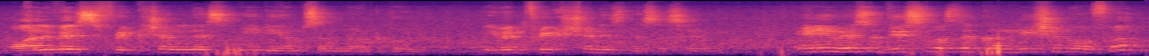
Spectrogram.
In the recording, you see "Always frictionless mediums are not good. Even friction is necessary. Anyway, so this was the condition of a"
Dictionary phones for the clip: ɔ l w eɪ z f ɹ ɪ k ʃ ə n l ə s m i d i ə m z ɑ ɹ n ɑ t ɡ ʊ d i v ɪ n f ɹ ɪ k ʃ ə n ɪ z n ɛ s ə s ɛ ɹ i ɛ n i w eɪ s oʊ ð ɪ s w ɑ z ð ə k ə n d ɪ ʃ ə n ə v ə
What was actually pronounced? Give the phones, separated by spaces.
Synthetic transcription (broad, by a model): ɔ l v eɪ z f ɹ ɪ k ʃ ə n l ə s m i d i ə m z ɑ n n ɑ t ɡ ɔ i v ɪ n f ɹ ɪ k ʃ ə n ɪ z n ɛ s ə s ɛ ɹ i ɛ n i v eɪ s oʊ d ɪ s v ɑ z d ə k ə n d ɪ ʃ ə n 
